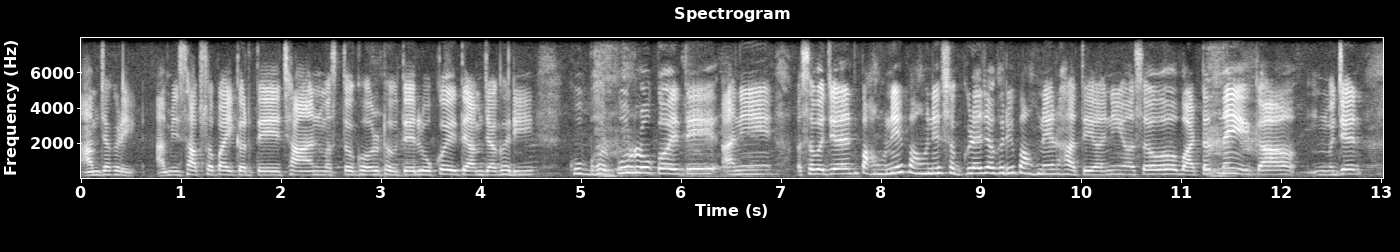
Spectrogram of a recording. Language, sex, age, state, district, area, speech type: Marathi, female, 30-45, Maharashtra, Wardha, rural, spontaneous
